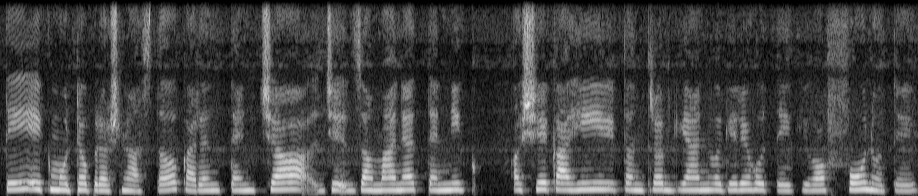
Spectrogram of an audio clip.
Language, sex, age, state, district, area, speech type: Marathi, female, 18-30, Maharashtra, Sindhudurg, rural, spontaneous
